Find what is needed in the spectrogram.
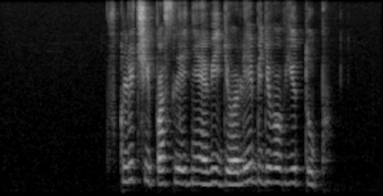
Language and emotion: Russian, neutral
